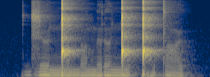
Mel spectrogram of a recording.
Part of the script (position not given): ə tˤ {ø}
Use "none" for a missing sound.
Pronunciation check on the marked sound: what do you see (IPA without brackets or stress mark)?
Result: ø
